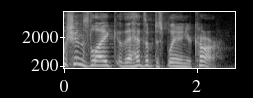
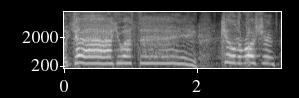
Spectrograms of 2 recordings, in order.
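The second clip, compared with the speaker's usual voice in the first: mock stadium cheering, much higher and louder; crowd cheer; 9 semitones higher, 6 dB louder, much slower than usual. Eighties kid cheering with the Rocky crowd, loud mock chant.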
